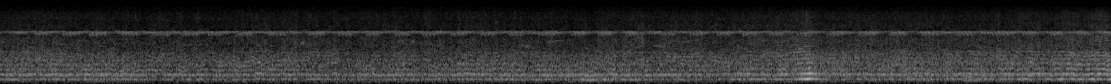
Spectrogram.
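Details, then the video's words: Many bees produce an unbroken, rich buzzing drone beneath a steady high whine, with a brief louder click about eight seconds in and a slight rise in volume toward the end. "bees therapy relaxing natural buzzing sound"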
